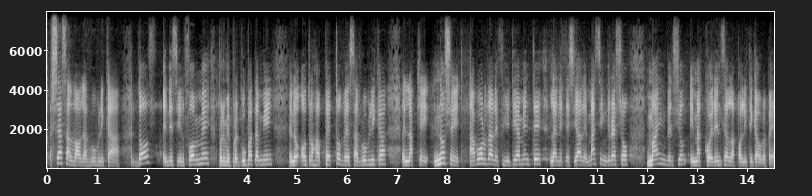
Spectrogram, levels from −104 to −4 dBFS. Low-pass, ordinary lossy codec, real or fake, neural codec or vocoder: none; none; fake; codec, 16 kHz, 0.9 kbps, LongCat-Audio-Codec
